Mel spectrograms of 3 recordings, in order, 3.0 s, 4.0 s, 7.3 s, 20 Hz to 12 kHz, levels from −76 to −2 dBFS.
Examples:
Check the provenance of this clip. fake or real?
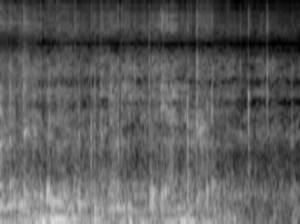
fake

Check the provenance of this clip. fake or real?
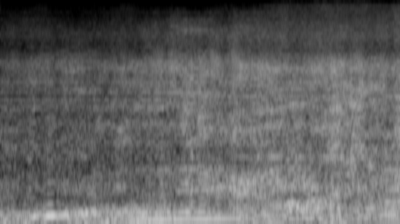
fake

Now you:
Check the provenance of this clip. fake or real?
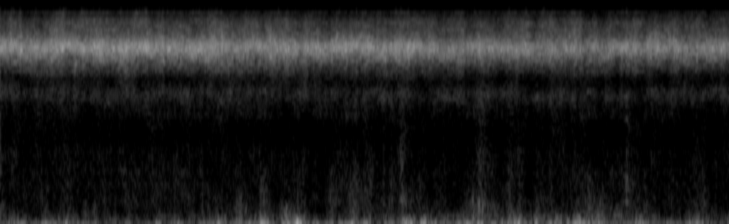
fake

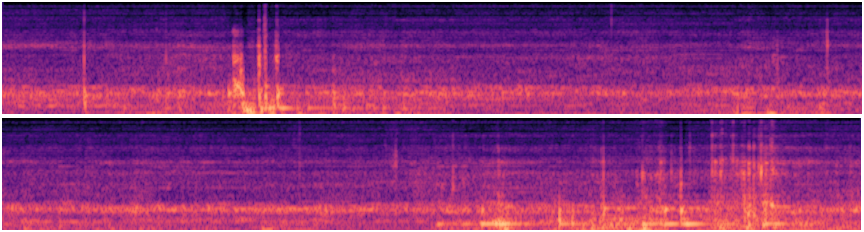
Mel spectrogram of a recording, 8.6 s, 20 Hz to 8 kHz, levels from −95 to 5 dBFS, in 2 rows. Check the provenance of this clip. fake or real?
fake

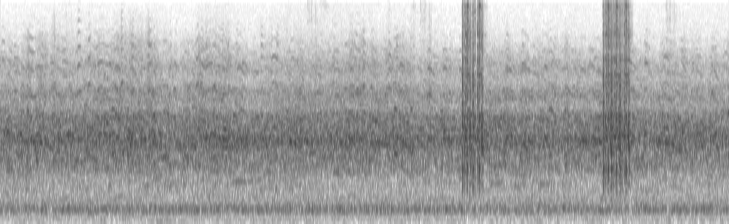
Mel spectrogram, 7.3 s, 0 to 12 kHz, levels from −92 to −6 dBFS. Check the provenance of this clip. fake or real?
real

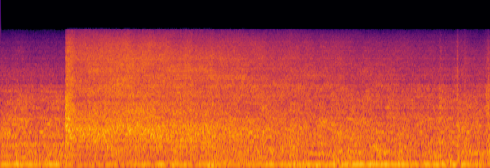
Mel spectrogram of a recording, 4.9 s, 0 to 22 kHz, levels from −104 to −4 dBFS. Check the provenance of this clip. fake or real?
fake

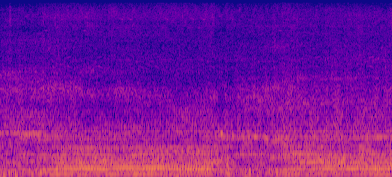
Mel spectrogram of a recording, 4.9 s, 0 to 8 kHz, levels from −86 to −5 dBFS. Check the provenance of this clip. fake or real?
fake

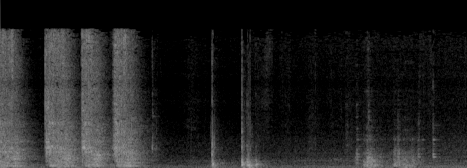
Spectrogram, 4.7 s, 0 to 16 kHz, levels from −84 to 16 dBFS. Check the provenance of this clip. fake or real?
real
